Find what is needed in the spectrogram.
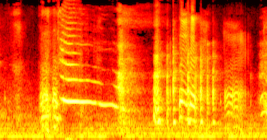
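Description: A four-month-old baby laughing and squealing while being lifted up in the air: one long high squeal about a second in, then shorter bursts of laughter.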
